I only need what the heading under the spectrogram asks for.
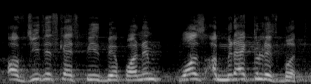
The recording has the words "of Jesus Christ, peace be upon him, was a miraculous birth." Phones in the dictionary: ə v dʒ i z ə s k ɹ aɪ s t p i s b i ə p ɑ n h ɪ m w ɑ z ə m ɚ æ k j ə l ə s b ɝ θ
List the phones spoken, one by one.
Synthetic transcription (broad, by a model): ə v dʒ i z ə s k aɪ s p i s b i ə p ɑ n h ɪ m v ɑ z ə m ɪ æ k j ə l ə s b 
